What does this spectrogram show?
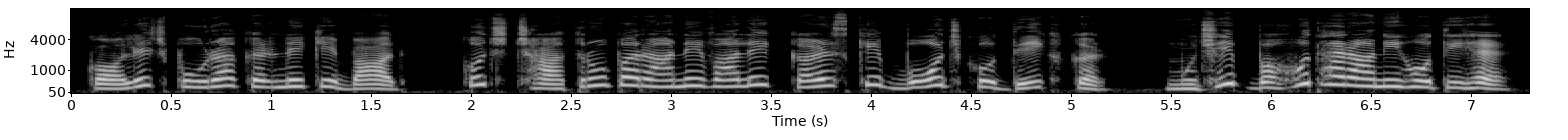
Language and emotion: Hindi, surprised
